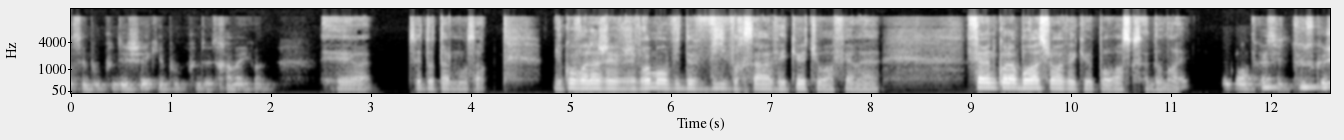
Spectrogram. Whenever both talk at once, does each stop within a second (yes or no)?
yes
